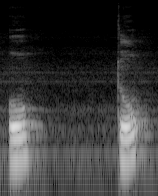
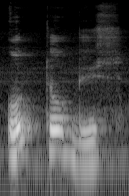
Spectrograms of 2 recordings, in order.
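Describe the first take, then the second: First: "autobus" stretched slowly, the O drawn out; slow demonstration. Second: Said in the usual way. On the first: Shown as a demonstration. Teacher showing pupils how autobus sounds, slowly. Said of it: "On dit".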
